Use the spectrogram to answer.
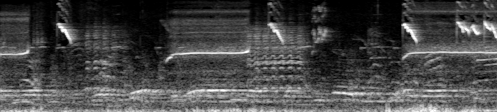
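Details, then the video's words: Caged white-eye given extra food and then set singing, with 'wit wit' material: long level whistles, high sharp descending notes and quick high twitters, over a low background murmur. "pleci materi wit,wit"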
